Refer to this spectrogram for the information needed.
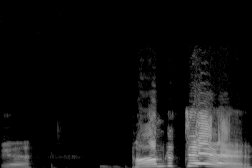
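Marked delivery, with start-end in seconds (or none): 1.3-2.5 high, slow mock French accent. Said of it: "Your Frenchman".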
